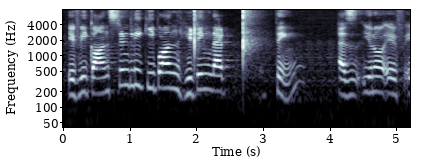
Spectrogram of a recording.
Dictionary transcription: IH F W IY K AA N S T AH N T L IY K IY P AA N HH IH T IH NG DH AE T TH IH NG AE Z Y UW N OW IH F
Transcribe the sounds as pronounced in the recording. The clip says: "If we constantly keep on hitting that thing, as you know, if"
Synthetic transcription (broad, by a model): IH F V IY K AA N S T AH N T L IY K IY P AA N HH IH T IH NG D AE T T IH NG AE Z Y UW N OW IH F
